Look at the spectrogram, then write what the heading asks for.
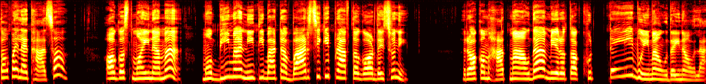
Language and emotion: Nepali, happy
